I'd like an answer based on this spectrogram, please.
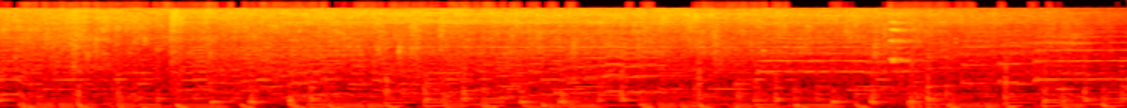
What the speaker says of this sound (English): I'll be just washing it off just to peel off the char part, because you don't want that bitterness.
